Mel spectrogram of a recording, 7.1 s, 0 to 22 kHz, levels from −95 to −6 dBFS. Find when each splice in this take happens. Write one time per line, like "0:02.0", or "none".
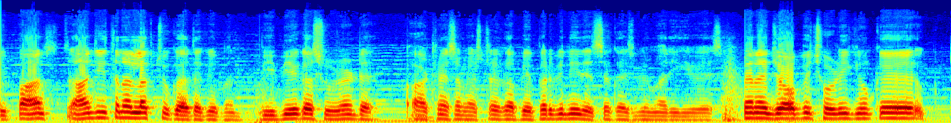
0:01.8
0:05.4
